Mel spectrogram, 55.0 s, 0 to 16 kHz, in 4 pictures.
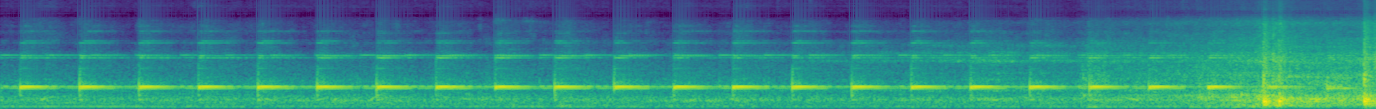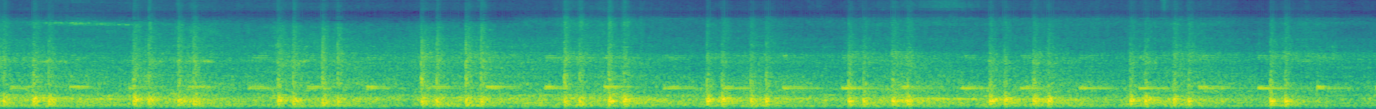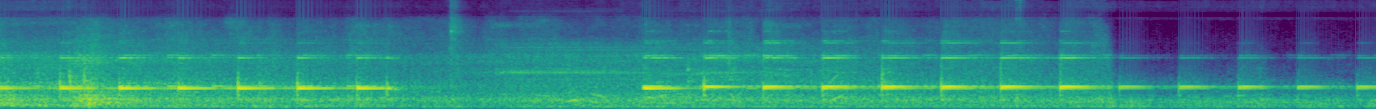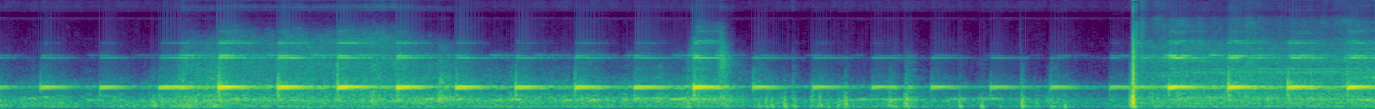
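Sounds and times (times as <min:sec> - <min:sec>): railroad crossing bell ringing: 0:00.0 - 0:55.0
train rumbling past: 0:00.0 - 0:55.0
train wheels clacking on rail joints: 0:10.8 - 0:32.2, 0:48.1 - 0:55.0.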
